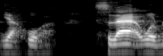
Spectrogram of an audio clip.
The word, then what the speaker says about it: Yahuah: like YAHUAH, like YAHUAH, like you're guttering a word that should not be guttered. Some people do that, and it gets confusing. But it's Yah. If you're gonna say it like that, it should be like YAHUAH, YAHUAH, like no gutter. YAHUAH should be clean.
